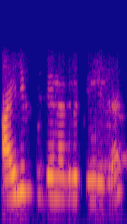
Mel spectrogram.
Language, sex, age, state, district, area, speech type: Kannada, female, 18-30, Karnataka, Chitradurga, rural, conversation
